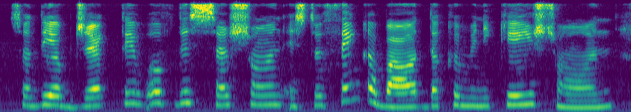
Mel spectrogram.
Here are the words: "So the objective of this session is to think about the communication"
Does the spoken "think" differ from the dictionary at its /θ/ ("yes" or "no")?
no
